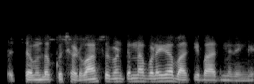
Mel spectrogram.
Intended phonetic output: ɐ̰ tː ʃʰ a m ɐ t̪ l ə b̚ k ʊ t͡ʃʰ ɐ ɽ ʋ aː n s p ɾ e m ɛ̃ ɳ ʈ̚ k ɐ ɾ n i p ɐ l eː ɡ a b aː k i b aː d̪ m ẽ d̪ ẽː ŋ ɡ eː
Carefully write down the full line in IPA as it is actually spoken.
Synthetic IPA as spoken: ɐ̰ tː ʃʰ a m ɐ t̪ l ə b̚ k ʊ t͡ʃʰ ɐ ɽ ʋ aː n s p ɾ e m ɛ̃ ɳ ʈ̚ k ɐ ɾ n a p ɐ ɽ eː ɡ a b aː k i b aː d̪ m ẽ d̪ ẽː ŋ ɡ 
